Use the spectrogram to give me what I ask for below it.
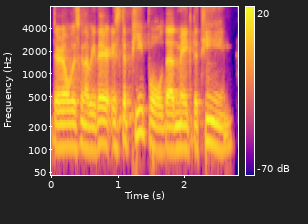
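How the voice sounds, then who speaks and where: Animated man chatting with lots of fillers. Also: lowish voice. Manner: animated, fast bursts, many fillers. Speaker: podcast co-host. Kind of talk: casual chat.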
